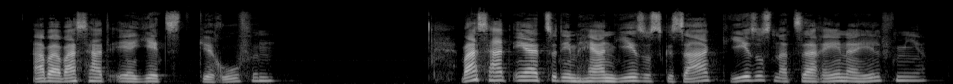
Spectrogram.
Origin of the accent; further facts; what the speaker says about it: Traunreut, Bavaria, Germany; Übrigens, ich komme aus Traunreuth.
